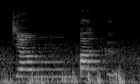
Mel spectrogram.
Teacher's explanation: नंदन, जीभ ऊपर दांतों में लगती है। और चंपक, दोनों ओठ आपस में टकराकर वायु को रोक देते हैं, आपकी सांस को रोक देते हैं और उस वक्त सांस नाक से निकलती है। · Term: अनुस्वार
